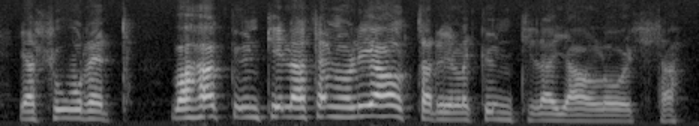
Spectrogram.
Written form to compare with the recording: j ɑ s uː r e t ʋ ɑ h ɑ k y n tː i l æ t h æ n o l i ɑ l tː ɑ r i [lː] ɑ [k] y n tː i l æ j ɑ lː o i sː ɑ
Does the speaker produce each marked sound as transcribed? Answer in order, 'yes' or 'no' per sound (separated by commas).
yes, yes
